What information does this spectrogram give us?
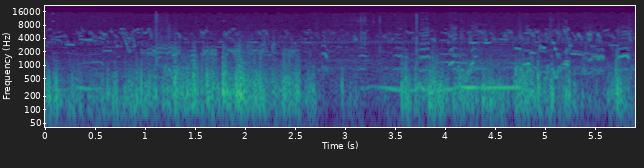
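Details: On a lek where a female is present, two male greater prairie-chickens confront each other, cackling and squatting. Harsh, honking cackles and chatter come in uneven bursts, with a low steady hoot in the middle.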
